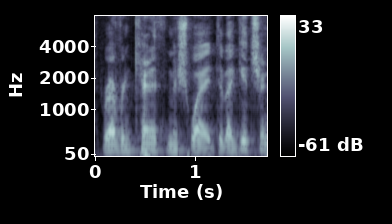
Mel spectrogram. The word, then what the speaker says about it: Meshoe: I'm sure I get it wrong Reverend Kenneth Mishu did I get your name wrong sir Mish sir you got it right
